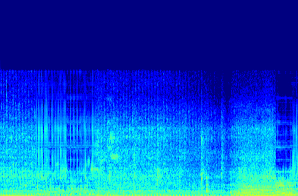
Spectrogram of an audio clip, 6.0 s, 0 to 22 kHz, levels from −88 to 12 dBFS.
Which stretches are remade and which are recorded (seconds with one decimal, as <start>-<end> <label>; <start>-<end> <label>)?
0.0-0.7 recorded; 0.7-1.9 remade; 1.9-5.5 recorded; 5.5-6.0 remade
